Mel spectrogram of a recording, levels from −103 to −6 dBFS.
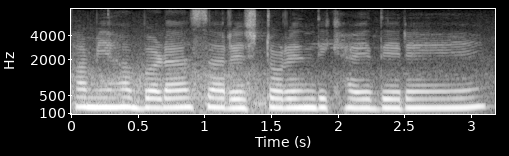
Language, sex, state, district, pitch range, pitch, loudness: Hindi, female, Assam, Sonitpur, 205-220 Hz, 210 Hz, -11 LUFS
